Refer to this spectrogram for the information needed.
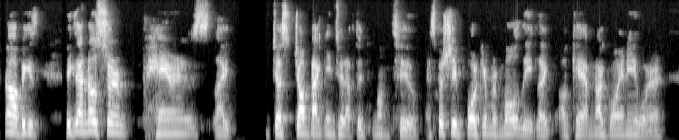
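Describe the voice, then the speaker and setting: A man hosting a casual podcast chat, asking questions quickly and laughing often. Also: fairly high pitch. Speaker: podcast host.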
